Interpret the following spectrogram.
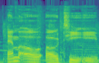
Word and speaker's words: Moote: Moote, by the way. That's how you spell that. That's right. The E is silent.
